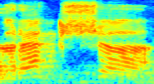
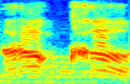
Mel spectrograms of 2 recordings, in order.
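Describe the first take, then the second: First: It is said with a clear k followed by sh. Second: It is said with a kh-like sound, no clear sh. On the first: This is how it is said in Sanskrit. The speaker calls it right. "ক দিয়ে স এর সাথে যুক্ত" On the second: This is how it is said in Bengali. The speaker calls it wrong. "সংস্কৃতে রক্ষ নয়"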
